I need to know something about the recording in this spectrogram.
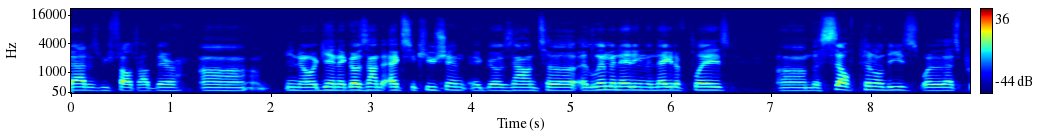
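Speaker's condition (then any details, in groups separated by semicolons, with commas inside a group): No condition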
